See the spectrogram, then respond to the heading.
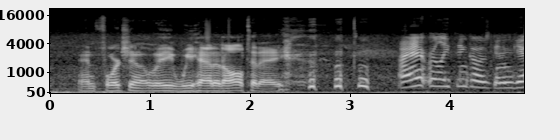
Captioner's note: laughs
